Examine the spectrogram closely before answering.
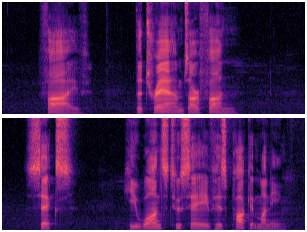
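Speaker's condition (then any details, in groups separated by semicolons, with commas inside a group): No condition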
